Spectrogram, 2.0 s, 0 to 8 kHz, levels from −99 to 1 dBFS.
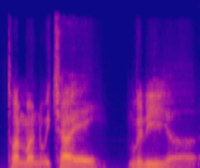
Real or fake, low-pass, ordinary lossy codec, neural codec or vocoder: fake; 7.2 kHz; none; codec, 16 kHz, 0.5 kbps, X-Codec, HuBERT features, trained on LibriSpeech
